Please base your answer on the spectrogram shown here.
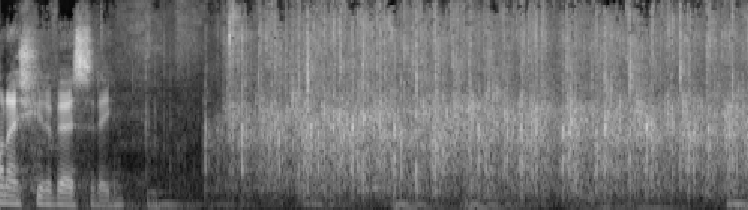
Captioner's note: audience applauds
